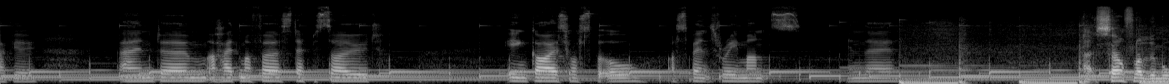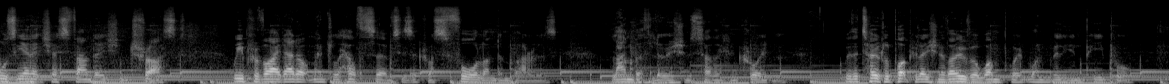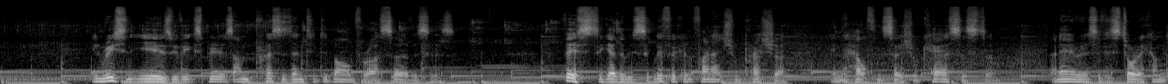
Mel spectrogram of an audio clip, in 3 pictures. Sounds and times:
Music: 0:00.0 - 0:35.0
Speech: 0:01.2 - 0:03.8, 0:05.1 - 0:09.0, 0:10.8 - 0:19.5, 0:20.1 - 0:23.0, 0:24.3 - 0:28.0, 0:29.0 - 0:35.0.

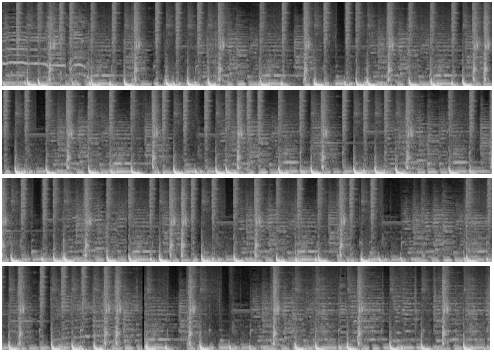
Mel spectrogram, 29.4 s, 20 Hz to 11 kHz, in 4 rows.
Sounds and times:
Funk: 0:00.0 - 0:29.3.

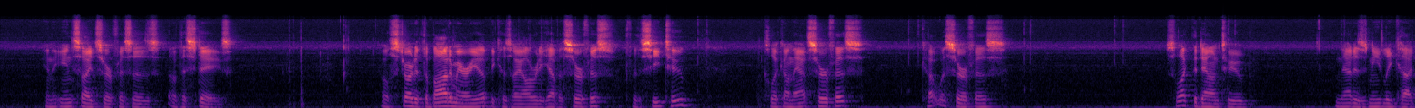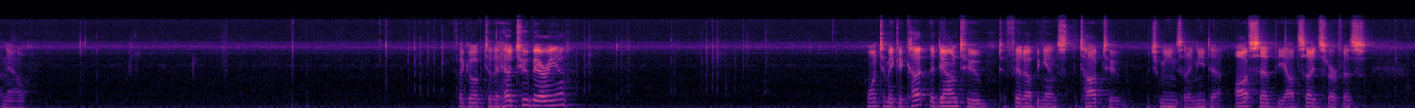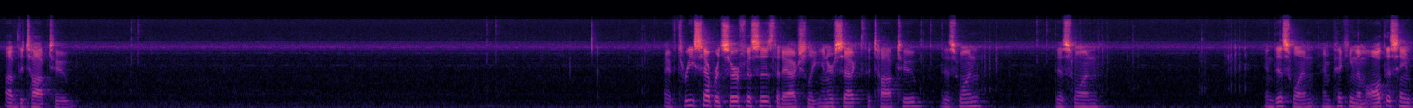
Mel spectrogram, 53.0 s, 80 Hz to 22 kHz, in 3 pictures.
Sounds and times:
Speech: 0:00.5 - 0:03.0, 0:04.8 - 0:08.7, 0:09.5 - 0:10.9, 0:11.5 - 0:12.7, 0:14.6 - 0:15.8, 0:16.7 - 0:18.2, 0:23.3 - 0:25.0, 0:28.5 - 0:34.8, 0:35.4 - 0:36.4, 0:43.7 - 0:47.8, 0:48.6 - 0:49.3, 0:51.2 - 0:53.0.

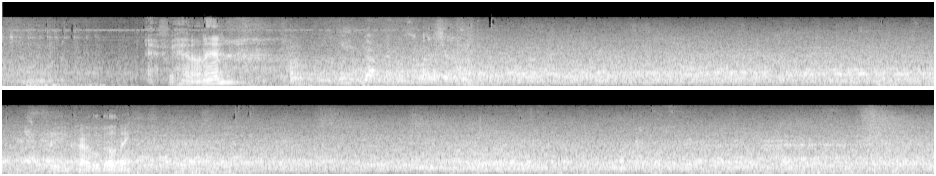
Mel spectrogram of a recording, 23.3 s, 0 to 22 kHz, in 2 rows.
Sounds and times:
Music: 0:04.2 - 0:23.3.

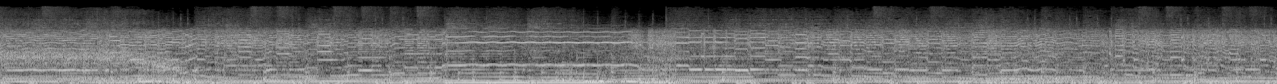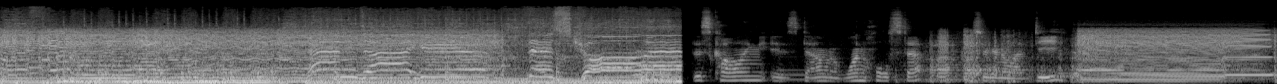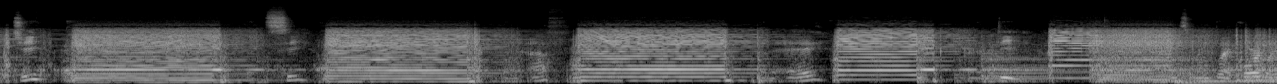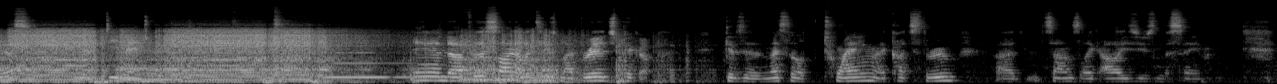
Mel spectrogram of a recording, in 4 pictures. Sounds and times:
Electric guitar: 0:00.0 - 0:19.6, 0:22.0 - 0:45.6.

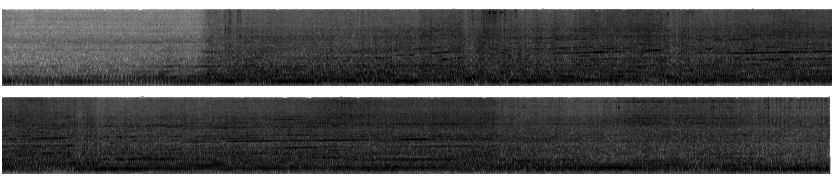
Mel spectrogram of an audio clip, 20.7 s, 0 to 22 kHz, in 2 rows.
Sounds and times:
Car: 0:00.0 - 0:20.7.

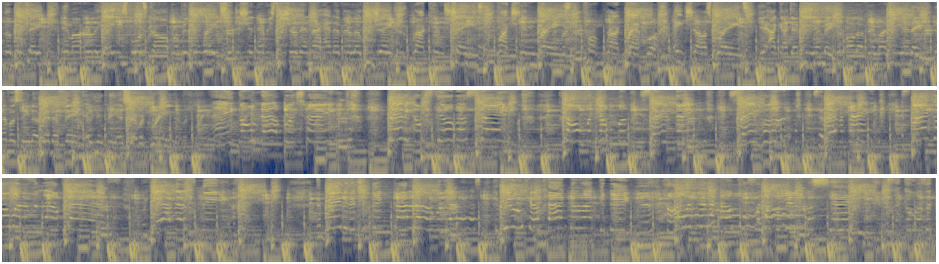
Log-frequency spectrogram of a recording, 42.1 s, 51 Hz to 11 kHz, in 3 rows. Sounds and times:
Dance music: 0:00.0 - 0:17.7, 0:19.8 - 0:42.0
Funk: 0:00.0 - 0:17.7, 0:18.4 - 0:42.0
Happy music: 0:00.0 - 0:42.0.

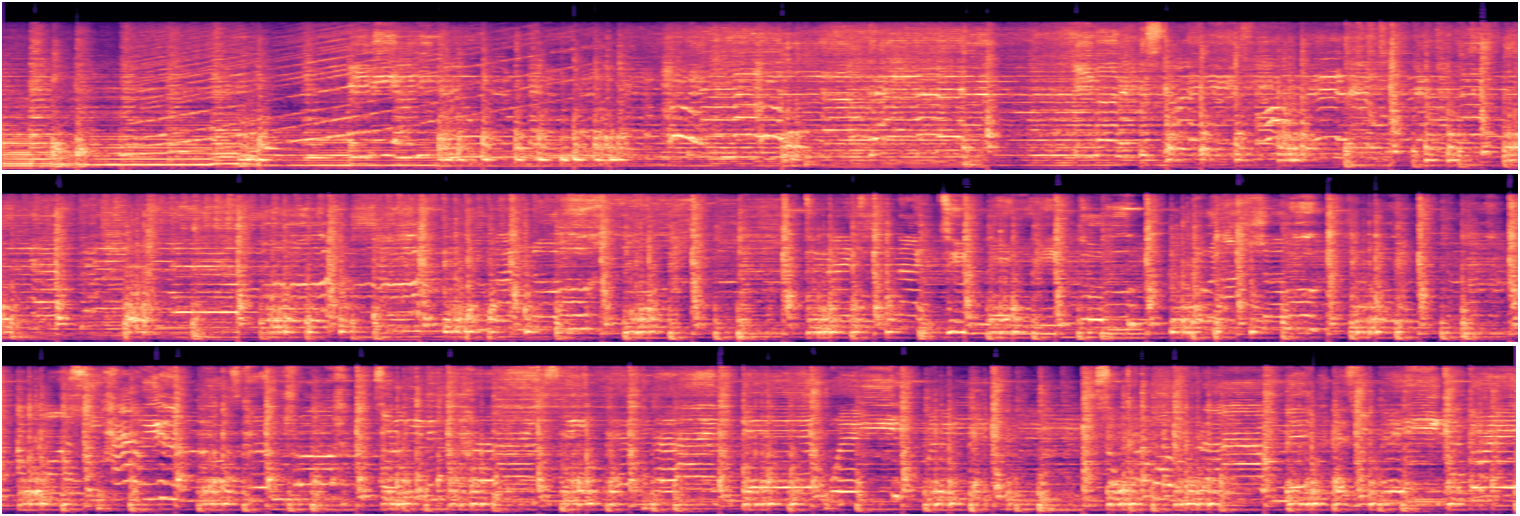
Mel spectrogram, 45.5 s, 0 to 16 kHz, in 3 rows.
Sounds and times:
Drum: 0:00.0 - 0:10.1, 0:10.7 - 0:45.4
Drum kit: 0:00.0 - 0:45.4.

